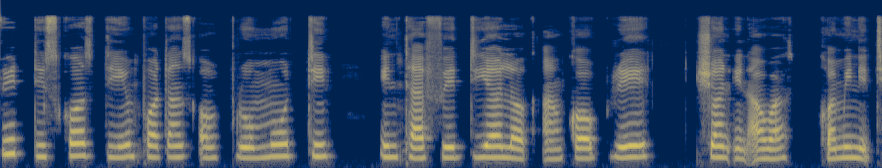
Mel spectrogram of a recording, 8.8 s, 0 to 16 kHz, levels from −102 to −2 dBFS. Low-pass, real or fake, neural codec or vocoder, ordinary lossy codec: 10.8 kHz; real; none; none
